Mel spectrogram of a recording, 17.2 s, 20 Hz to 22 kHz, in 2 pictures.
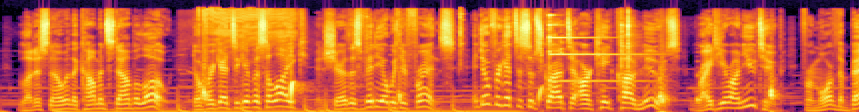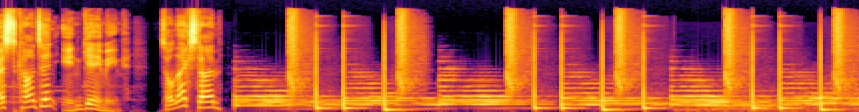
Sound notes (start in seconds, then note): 2.7 bubble popping; 5.4 bell ringing; 11.0 upbeat music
